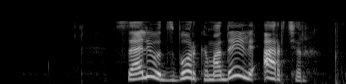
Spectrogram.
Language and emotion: Russian, positive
